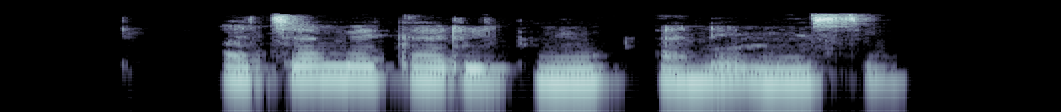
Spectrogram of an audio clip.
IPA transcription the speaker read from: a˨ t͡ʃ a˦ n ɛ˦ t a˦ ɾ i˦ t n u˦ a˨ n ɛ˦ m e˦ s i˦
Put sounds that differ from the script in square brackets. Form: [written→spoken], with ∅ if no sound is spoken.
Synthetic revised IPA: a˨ t͡ʃ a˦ [n→m] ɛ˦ [t→k] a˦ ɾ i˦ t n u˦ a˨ n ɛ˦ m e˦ s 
